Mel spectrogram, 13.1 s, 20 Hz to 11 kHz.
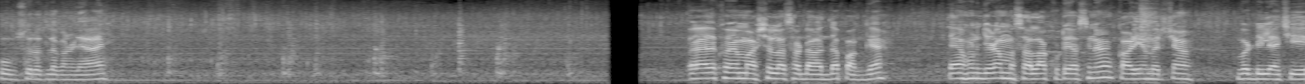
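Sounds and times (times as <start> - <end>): chicken sizzling in a pot: 0.0 - 13.0.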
